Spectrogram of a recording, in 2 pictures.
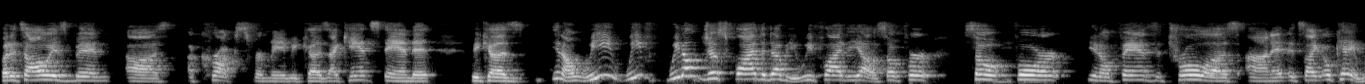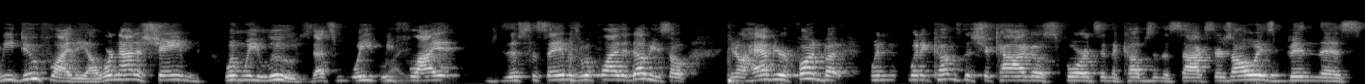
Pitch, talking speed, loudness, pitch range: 200 Hz, 205 wpm, -17 LUFS, 170-215 Hz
